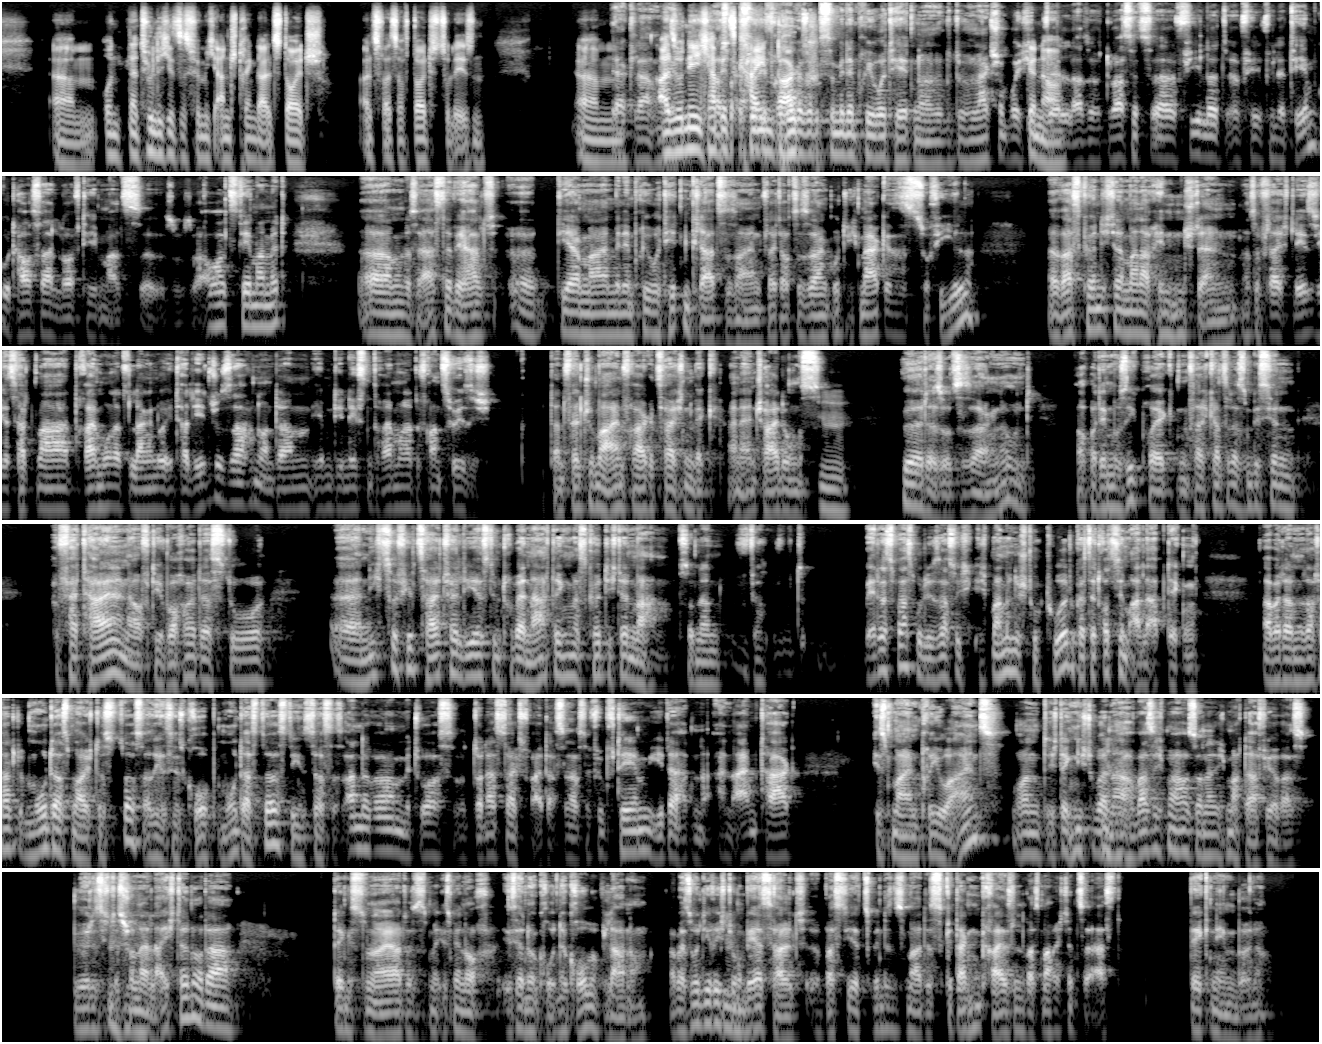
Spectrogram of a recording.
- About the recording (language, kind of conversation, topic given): German, advice, Wie kann ich zu Hause entspannen, wenn ich nicht abschalten kann?
- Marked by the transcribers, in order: none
